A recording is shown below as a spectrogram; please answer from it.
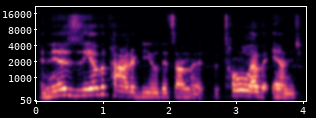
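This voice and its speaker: A woman's voice: medium pitch, moderate pace, bright, forceful tone, poor audio. A woman with a Boston accent giving chatty, long-winded tarot readings on a live stream. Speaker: psychic reader.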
